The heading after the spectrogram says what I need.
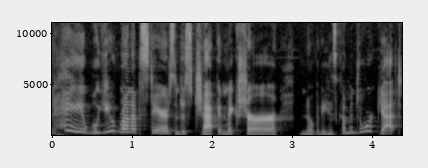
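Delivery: ordinary talk, nothing marked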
